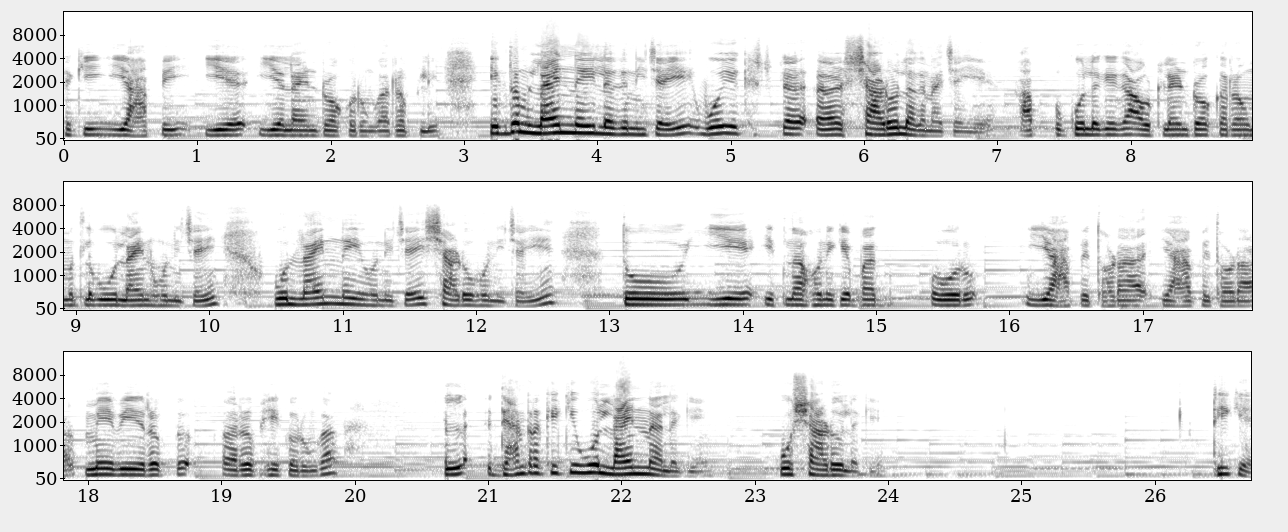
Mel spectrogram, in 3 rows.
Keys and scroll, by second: 5.1 ctrl+-, 11.2 ctrl+-, 13.0 ctrl+-, 13.8 space, 17.8 ctrl+-, 19.8 ctrl+alt+z, 22.5 ctrl+alt+z.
